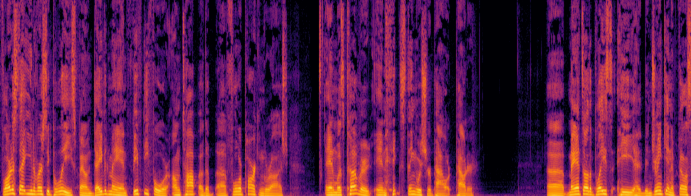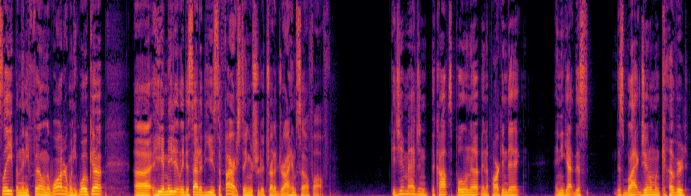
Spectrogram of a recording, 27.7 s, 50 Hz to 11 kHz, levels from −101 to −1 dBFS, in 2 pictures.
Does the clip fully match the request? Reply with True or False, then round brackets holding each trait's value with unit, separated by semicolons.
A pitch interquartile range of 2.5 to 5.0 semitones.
False (5.5 semitones)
